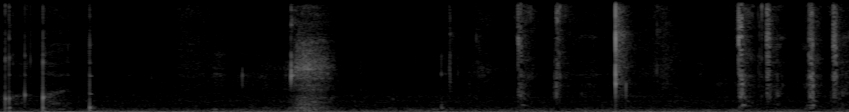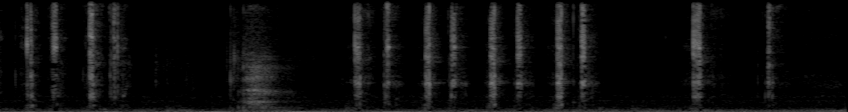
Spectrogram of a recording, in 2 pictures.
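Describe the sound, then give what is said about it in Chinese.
Crisp metallic snips of a pair of short scissors opened and closed with both hands, one hand on each handle, repeating many times in irregular bursts over a low steady hum. “然后我现在是用两个手，一边一个把手，然后来活动那个剪子，让你们听到声音的感觉好像。”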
